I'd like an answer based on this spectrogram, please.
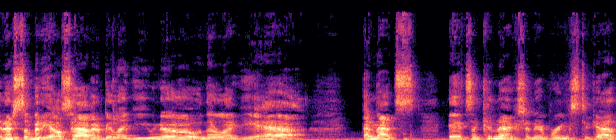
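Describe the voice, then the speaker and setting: A woman speaks in an animated tone at medium pitch and a fairly quick pace. Her pitch varies in an ordinary way, and the room echo is audible. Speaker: guest co-host. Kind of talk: casual chat.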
